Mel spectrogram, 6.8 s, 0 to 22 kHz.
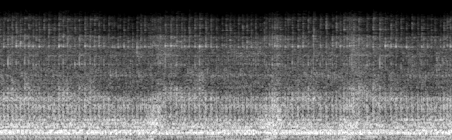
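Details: Echo SRM-210 straight-shaft line trimmer after repair kit (new carburetor, primer bulb, fuel lines, air filter), started on half choke, slight carb adjustment: crisp, steady two-stroke buzz at high revs, even and unbroken without stumbling or surging; normal running.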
